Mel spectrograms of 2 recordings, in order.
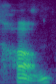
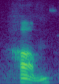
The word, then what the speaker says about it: HAM: should have type this it's pronounced hum and let that stimulate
